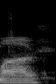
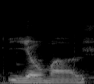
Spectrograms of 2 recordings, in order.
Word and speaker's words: homage: I think Homage. you're saying it correctly. I'm saying it as homage. You're saying it is yomage.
